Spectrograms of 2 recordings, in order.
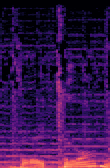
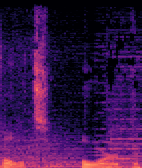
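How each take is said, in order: First: The first vowel sounds like 'aw'. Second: The first vowel sounds like 'oh', as in 'volt'. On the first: The speaker calls it wrong. "like a like a aw kind of O" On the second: The speaker calls it right. "but it's Volt"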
